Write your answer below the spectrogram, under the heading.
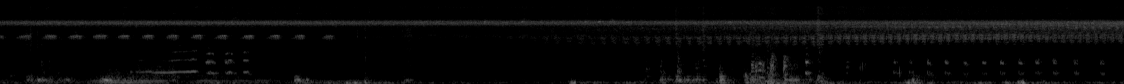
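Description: Chickens clucking quietly, with short calls and soft runs of clucks now and then, over a steady high chirring of insects.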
